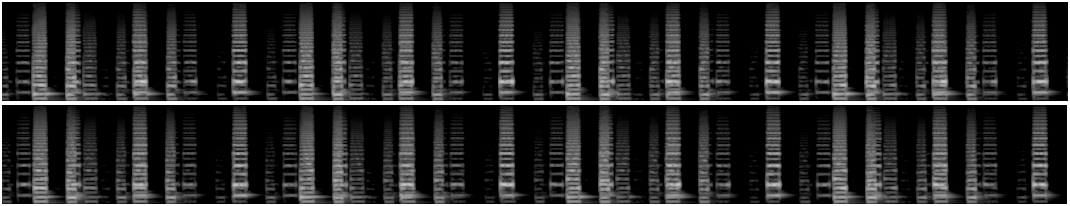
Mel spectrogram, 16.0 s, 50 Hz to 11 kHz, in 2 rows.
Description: TSNRG2 Lead 009.wav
